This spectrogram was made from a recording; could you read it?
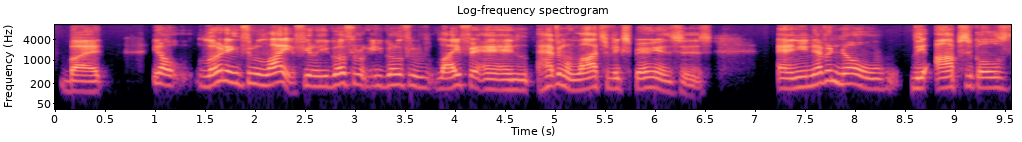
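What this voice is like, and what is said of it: Brooklyn accent. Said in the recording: “accent is not, I keep saying it's a Southern accent, but it really is a Brooklyn accent, a Southern Brooklyn accent.”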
